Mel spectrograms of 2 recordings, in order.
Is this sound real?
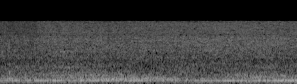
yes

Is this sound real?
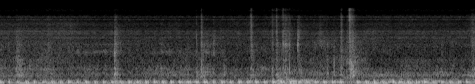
no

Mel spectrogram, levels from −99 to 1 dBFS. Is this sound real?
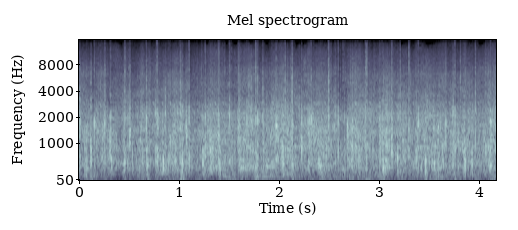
no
